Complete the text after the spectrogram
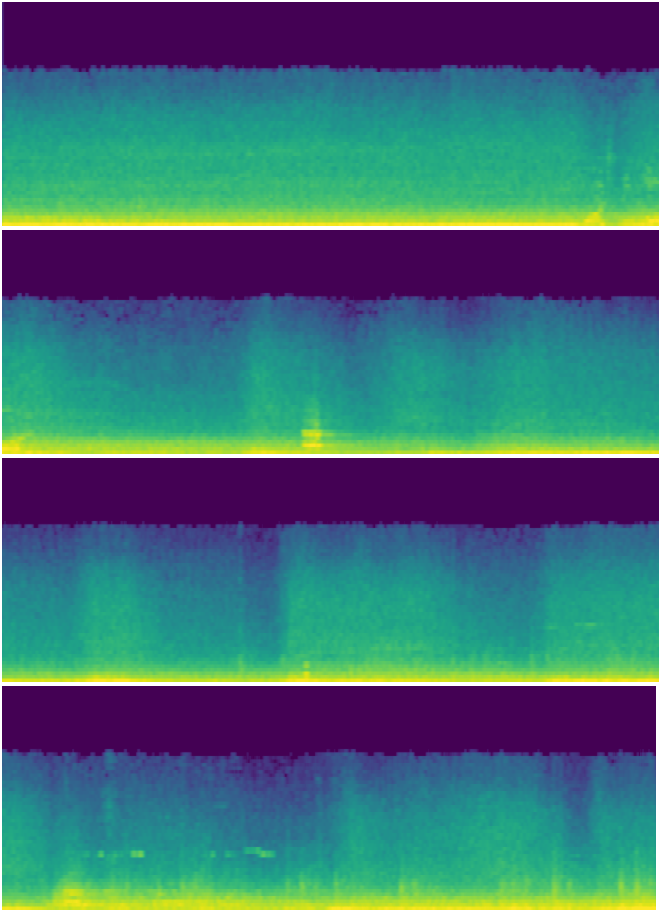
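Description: A heavy truck engine drones steadily, rising and falling in pitch as it speeds up and slows down.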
